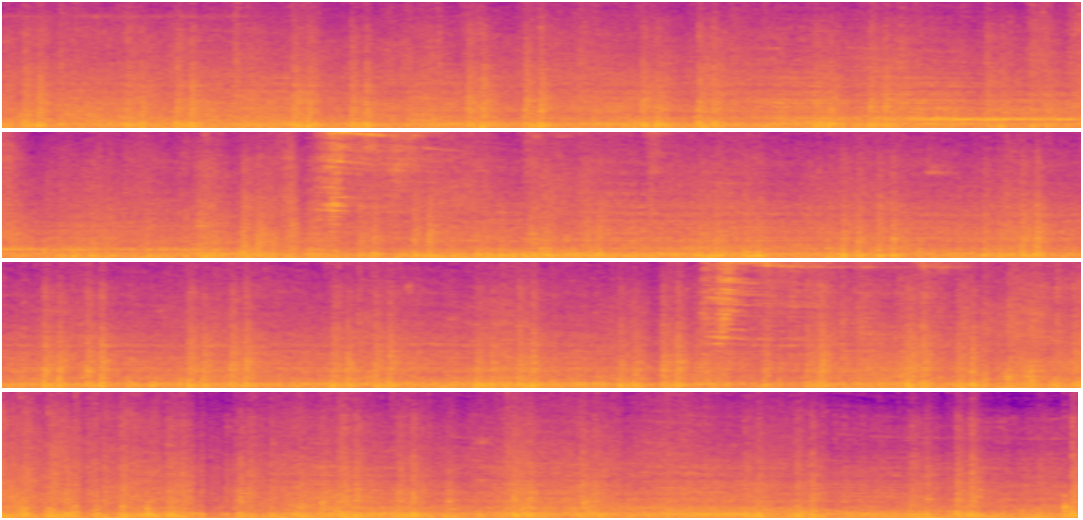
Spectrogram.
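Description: Freight cars of a CN mixed freight train rolling past close by, their wheels clattering steadily over the rail joints. Two brief high-pitched wheel squeals come through, about ten and nineteen seconds in.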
